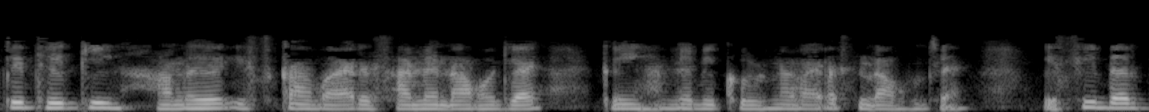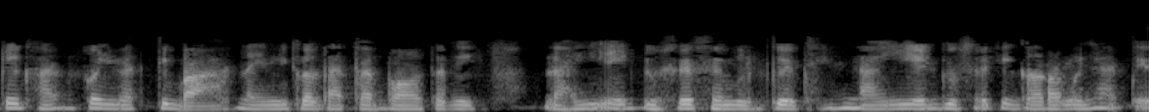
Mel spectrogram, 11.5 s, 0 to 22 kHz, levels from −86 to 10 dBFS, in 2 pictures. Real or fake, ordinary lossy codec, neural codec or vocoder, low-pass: fake; MP3, 24 kbps; codec, 16 kHz, 1 kbps, FreqCodec, larger model; 7.2 kHz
